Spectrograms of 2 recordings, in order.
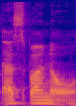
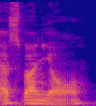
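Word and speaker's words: español: that would be pronounced espanol not espanol because nye is pronounced like if you put an n and a y together in english now show you my keyboard again alt 164.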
